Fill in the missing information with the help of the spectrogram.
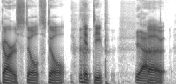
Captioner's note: chuckling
